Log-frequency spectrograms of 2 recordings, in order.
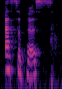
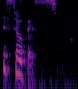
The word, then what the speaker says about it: Esopus: I would have said Esopus, but nope, it's Esopus.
